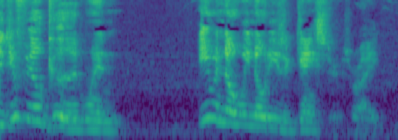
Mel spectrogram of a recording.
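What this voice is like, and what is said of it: Usual voice. Nothing is said of it.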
